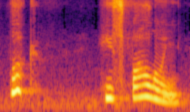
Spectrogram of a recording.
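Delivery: high excited call; excited look. Acted. Reader shows the children Red following. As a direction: point it out with delight.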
